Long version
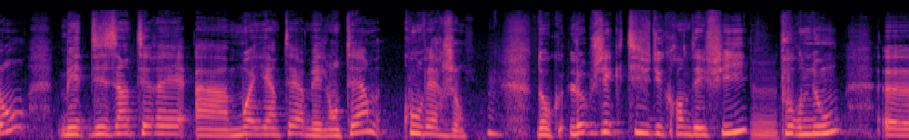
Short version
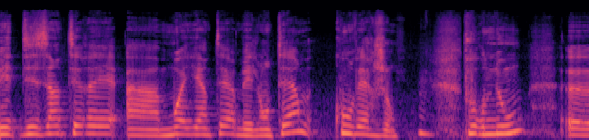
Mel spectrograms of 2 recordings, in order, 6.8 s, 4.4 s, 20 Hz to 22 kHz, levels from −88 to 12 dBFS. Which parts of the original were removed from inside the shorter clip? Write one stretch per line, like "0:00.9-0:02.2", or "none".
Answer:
0:04.0-0:05.8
